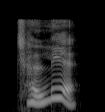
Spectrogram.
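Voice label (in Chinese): "陈列", Chinese; HSK6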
